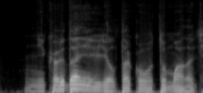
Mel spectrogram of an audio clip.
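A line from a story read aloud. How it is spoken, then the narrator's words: Quiet. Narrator (Russian): тихо сказал я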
